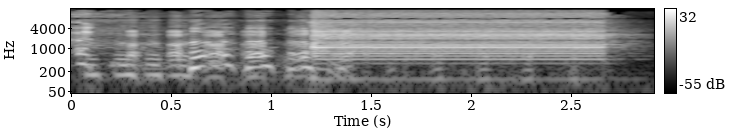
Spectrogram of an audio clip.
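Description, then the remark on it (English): A person talks briefly, then a loud, harsh buzzer blares in one sustained, steady tone for about a second and a half before cutting off abruptly. “Hit the buzzer now.”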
